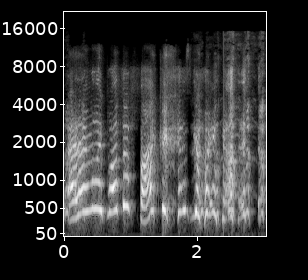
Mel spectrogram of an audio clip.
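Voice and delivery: laughing. Real, not acted. Laughing while retelling shocked reaction.

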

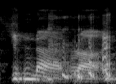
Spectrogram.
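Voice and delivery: amused, drawn-out repeat through laughter; laughing repeat. Real, not acted. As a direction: savour the line while cracking up. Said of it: "repeated while laughing".

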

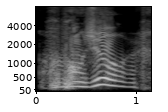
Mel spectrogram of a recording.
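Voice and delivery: high, loud hammed-up French accent. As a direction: greet like a French deli worker. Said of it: "I'll speak in a French accent".

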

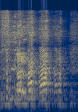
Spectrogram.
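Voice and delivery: sudden loud burst of laughter. Real, not acted. Friends joking about a dangerous neighborhood, loud laugh. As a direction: cracks up loudly, can't hold it in.

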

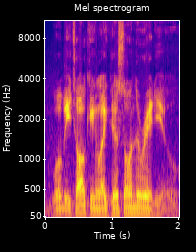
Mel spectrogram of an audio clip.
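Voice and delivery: smooth radio announcer voice. Shown as a demonstration. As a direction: put on a polished on-air voice. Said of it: "no more nasally [name] voice".

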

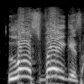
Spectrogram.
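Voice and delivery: loud, high shout-out to the city; calling out. Real, not acted. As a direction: call out Vegas with energy. Radio host calling out to city.

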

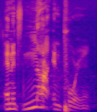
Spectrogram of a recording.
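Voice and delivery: ordinary talk, nothing marked

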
